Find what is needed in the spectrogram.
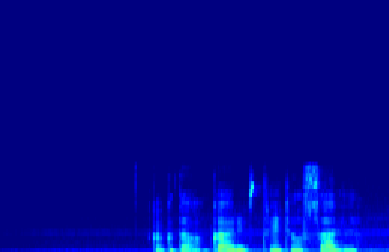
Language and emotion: Russian, neutral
